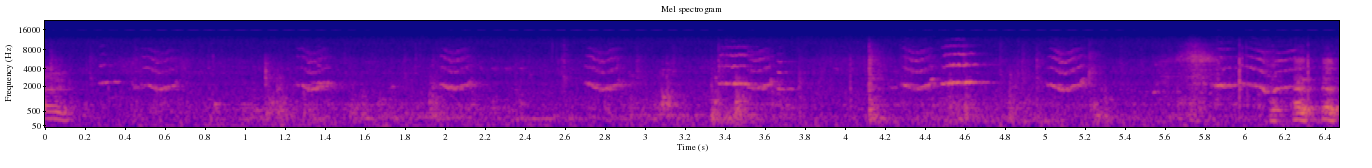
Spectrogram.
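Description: A string of short, high squeaks, roughly one or two a second, unevenly spaced.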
